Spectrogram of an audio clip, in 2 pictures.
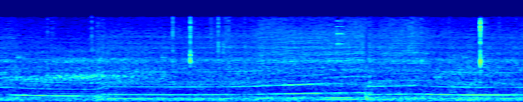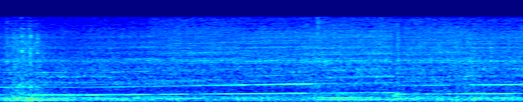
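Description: A racing car engine roars steadily, its pitch climbing through each gear and dropping at every gear change.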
